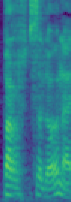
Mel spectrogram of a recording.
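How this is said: It is said with a Latin American accent.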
